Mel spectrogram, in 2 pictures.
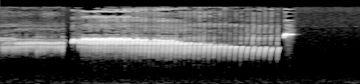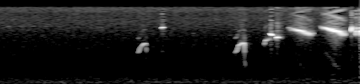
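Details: Canary singing a training song. A fast, even rolled trill slowly falls in pitch over about two seconds, then a pause, then scattered high slurred whistles and quick upward flicks.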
